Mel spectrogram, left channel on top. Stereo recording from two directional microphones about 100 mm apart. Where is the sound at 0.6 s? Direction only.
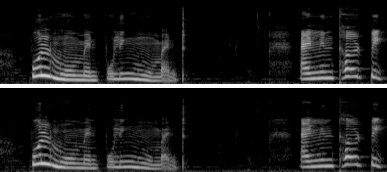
50° left (ahead or behind).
